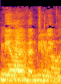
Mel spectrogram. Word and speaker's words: Milo Ventimiglia: Milo Ventimiglia.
